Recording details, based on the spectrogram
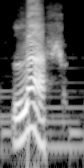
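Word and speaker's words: laugh: زي مثلا كلمة لاف لاف او يضحك لاف ال اي يو جي اتش. الجي هنا جه بعد منها حرف الاتش وخلاها اتنطقت على انها حرف الاف او حرف الفه لاف لاف او يضحك.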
